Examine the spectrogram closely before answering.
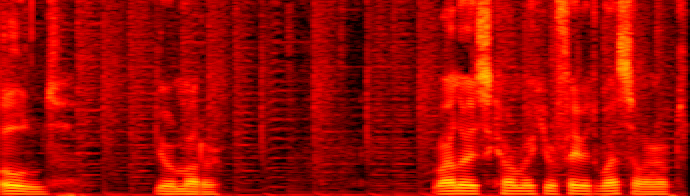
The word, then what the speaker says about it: Cymric: It's pronounced with a soft C.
